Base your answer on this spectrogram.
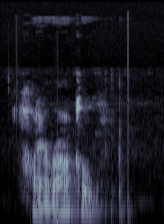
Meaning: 1. Relating to a hierarch 2. Synonym of hierarchical (“pertaining to a hierarchy (ranking)”)
- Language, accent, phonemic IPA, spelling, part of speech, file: English, Southern England, /haɪəˈɹɑː(ɹ)kəl/, hierarchal, adjective, LL-Q1860 (eng)-hierarchal.wav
